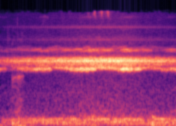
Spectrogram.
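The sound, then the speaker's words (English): Steady, high-pitched cricket chirping fills the space in a dense, continuous trill, with a faint low rumble of background ambience beneath and no voices. “I can't wait to see the coloring book section, right? Like, I was just, and crickets.”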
